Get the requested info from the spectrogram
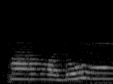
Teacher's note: cara membacanya yaitu samar dengan dengung dan ditahan selama 3 harokat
